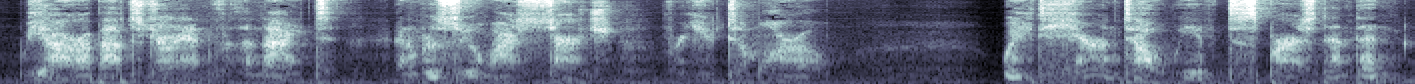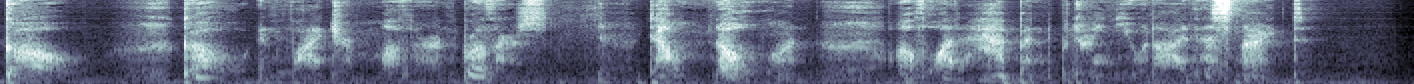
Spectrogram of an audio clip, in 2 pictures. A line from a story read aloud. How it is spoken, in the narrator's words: Sorhan, this time whispering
